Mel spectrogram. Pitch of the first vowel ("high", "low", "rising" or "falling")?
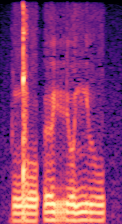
low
